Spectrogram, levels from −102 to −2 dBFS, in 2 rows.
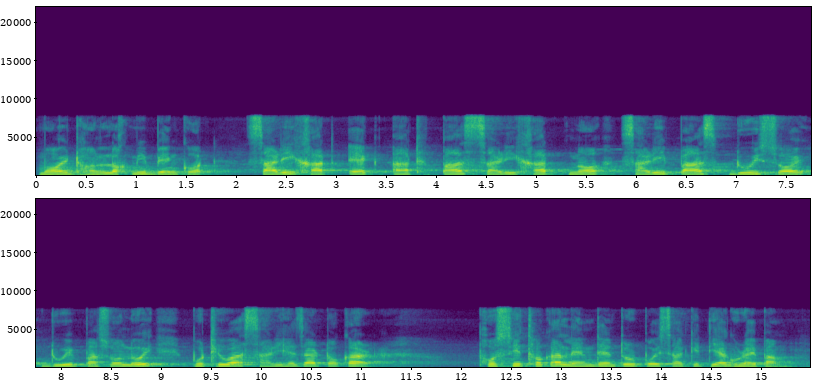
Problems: echo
